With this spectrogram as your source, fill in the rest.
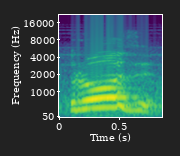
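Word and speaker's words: rose: देखिए आर आर ओ एस ई, रोज।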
